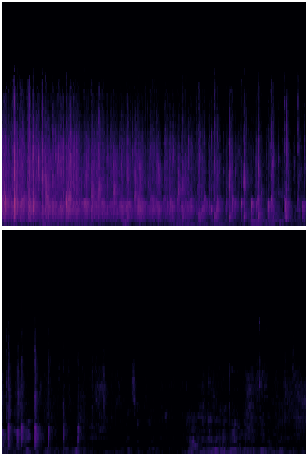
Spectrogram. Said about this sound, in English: Let's give a round of applause for these new members of our family.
